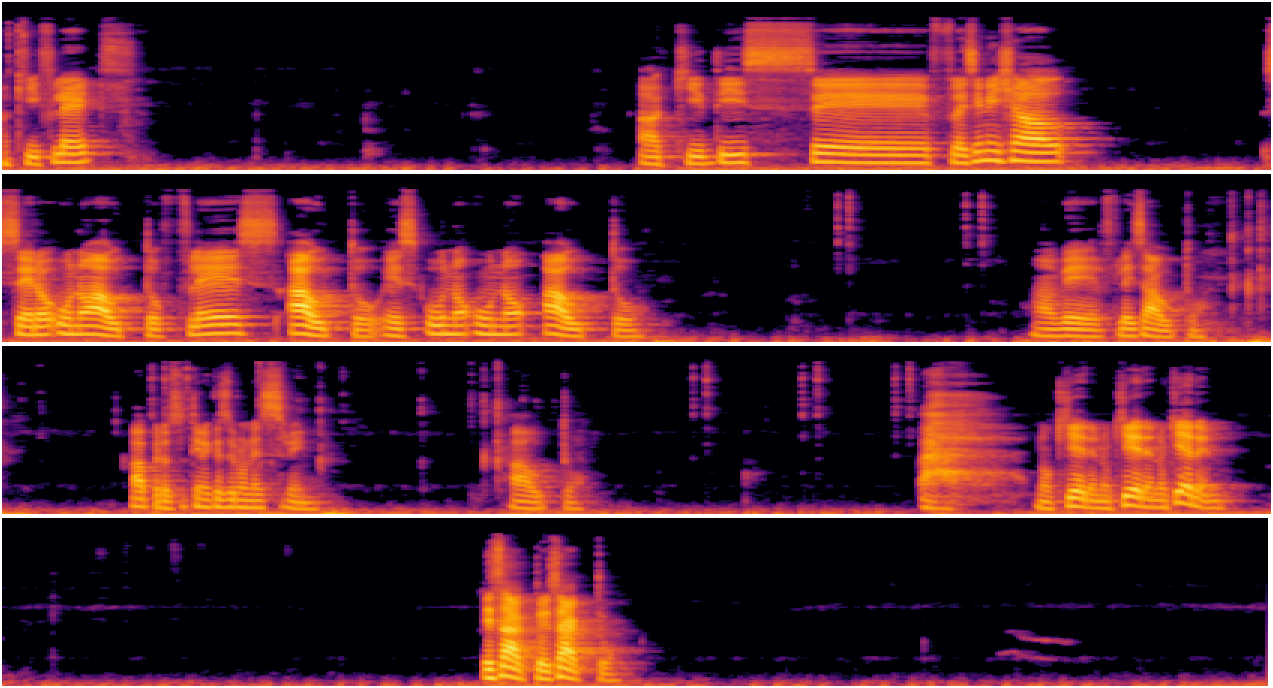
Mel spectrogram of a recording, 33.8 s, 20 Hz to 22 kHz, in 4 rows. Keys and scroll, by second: 16.2-17.2 typing, 18.6 space, 19.6 o, 20.3 super+s.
